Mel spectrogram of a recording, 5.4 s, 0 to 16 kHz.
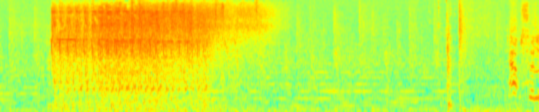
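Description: In XCOM 2, a burst of gunfire loud at first, then thinning into scattered shots and impacts over a low background hum.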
